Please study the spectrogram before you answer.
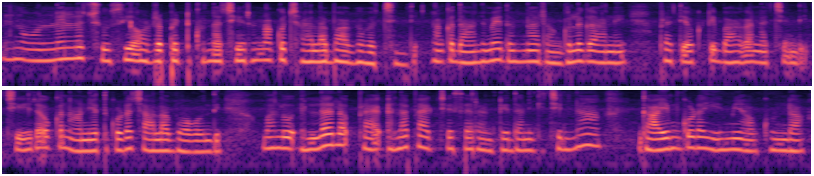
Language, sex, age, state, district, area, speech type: Telugu, female, 18-30, Andhra Pradesh, Kakinada, urban, spontaneous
